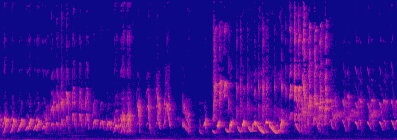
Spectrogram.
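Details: Caged black-naped oriole courting a female, singing its isian fill-in phrases: a dense, rapid run of varied chattering notes and downward slurs, with harsher scratchy bursts near the end.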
